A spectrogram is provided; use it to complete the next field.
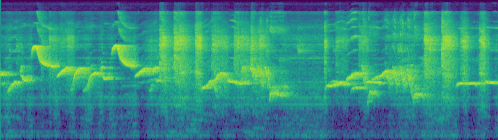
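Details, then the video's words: White-rumped shama in full 'gacor nembak' song, meant to tutor lazy or young shamas: bright swooping whistles and quick chattering phrases, a brief near-silent break midway, then another burst of varied rising and falling notes. "Murai batu gacor nembak"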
